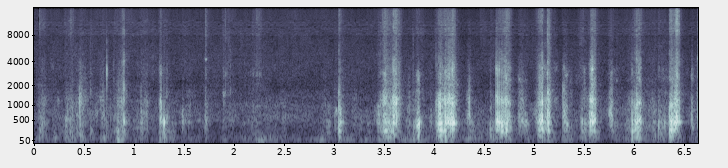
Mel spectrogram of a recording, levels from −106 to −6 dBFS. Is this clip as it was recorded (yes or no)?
no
